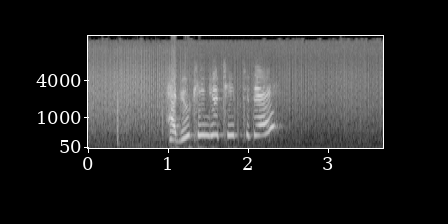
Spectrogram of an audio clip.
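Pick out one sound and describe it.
A woman speaks softly and closely.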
